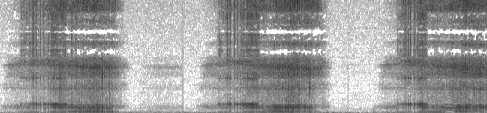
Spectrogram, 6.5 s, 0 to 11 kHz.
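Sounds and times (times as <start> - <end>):
person snoring: 0.1 - 1.7, 2.7 - 4.4, 5.1 - 6.4.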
